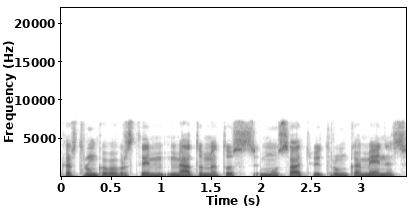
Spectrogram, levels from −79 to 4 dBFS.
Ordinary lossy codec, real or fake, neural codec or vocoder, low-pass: AAC, 64 kbps; real; none; 7.2 kHz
